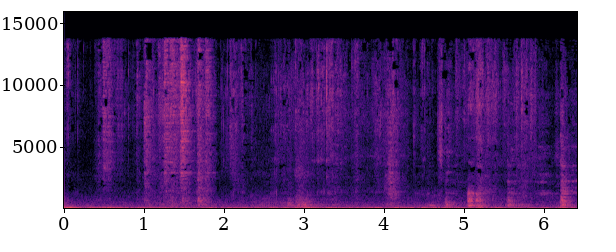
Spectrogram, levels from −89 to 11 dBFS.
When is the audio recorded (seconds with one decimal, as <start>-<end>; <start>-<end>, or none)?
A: 0.0-6.4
